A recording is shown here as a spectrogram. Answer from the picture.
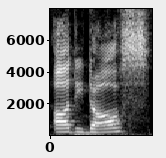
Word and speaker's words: Adidas: actually pronounced Adidas. Adi Dassler was the founder of Adidas, and he and his brother had falling out.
